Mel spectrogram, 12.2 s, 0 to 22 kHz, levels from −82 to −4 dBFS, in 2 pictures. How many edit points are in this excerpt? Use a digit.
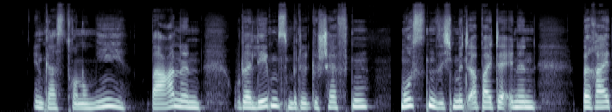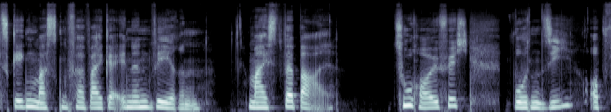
0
